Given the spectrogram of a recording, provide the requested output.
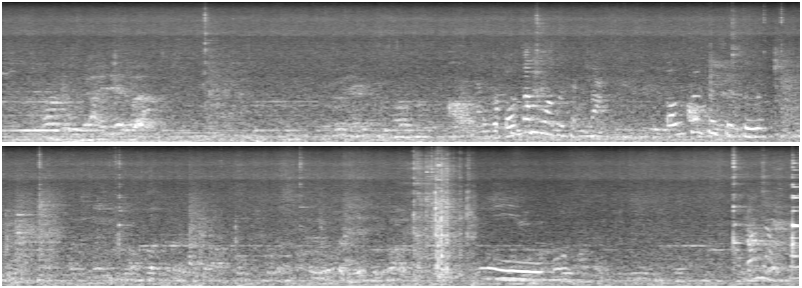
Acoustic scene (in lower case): restaurant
